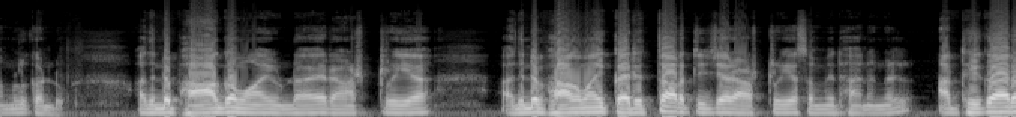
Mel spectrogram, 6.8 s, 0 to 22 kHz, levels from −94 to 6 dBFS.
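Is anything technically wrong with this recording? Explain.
Yes. The speech has hard clipping. Peaks exceed what a stage can pass and are cut flat. Brief crackles come at 0.24 s, 2.34 s and 2.78 to 2.81 s, with overdrive of about 0 to 1 dB. Harsh fuzz covers 0.94 to 1.71 s, 3.47 to 4.99 s, and 6.29 s to the end, overdriven by about 10 to 11 dB.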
